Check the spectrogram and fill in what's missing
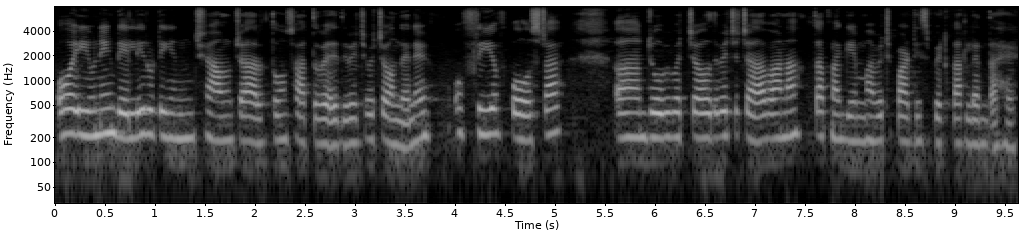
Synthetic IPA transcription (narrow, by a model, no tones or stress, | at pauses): ɔːiːʋnɪ̃ŋɡɖeːliːɾʊʈiːnʃaːmt͡ʃaːɾt̪õːsat̪ʋɛiːd̪eːʋɪt͡ʃbət͡ʃãːnd̪eːnẽːoːpʰɾiːɔːfkɔːsʈaː | d͡ʒoːbiːbətːʃaːoːd̪eːʋɪt͡ʃt͡ʃaːʋaːnaːt̪ãːəpnãːɡeːmːãːʋɪt͡ʃpaːɾʈisɪ̥peːʈkəɾlɛ̃ːnd̪aːɦɛː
